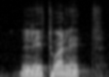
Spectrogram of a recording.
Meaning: 1. plural of toilette 2. toilet, lavatory
- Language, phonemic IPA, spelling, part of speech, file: French, /twa.lɛt/, toilettes, noun, Fr-toilettes.ogg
